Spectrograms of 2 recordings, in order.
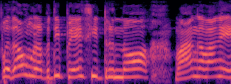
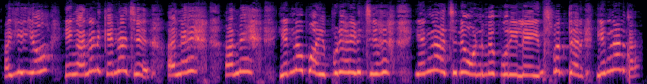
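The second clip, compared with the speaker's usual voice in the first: shocked grief; 7 semitones higher than usual. Acted. Brother sees dead brother.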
